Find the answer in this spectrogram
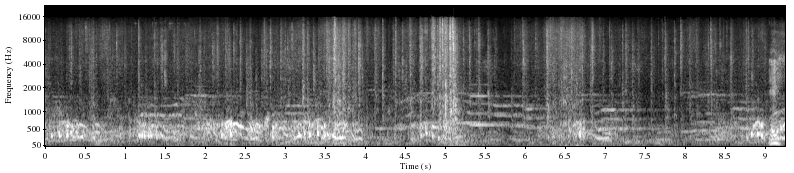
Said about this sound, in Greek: Πολύ όμορφα περιστέρια, γαλανά.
